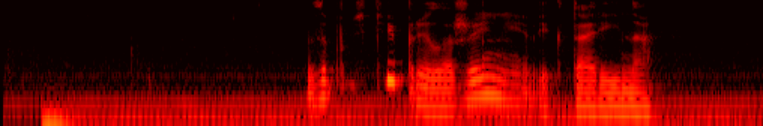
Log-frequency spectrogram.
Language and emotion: Russian, sad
